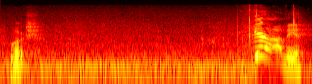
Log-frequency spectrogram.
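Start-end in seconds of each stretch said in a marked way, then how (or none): 2.5-3.0 a sudden high, loud mock yell; mock shout. Owner wrestling the dog, sudden mock yell. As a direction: yelp it out in playful alarm.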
